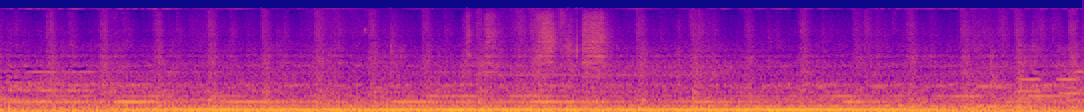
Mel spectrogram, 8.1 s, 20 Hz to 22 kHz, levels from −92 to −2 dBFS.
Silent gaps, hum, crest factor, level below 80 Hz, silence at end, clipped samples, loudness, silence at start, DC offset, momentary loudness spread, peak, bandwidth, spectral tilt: none; none; 12 dB; -28 dBFS; 0 s; under 0.1%; -23 LUFS; 0 s; under 0.1%; 4 LU; -10 dBFS; 16 kHz; -7 dB/octave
